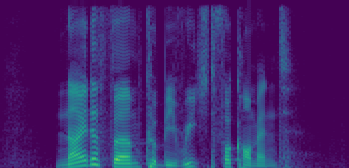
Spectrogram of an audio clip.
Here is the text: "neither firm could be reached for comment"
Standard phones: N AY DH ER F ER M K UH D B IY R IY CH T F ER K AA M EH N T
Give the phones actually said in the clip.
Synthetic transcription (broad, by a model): N AY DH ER F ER M K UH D B IY R IY CH T F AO K AA M EH N T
